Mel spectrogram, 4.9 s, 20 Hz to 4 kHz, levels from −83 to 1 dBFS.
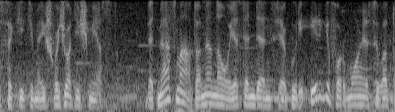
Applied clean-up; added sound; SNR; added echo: none; Ocean; 16 dB; none.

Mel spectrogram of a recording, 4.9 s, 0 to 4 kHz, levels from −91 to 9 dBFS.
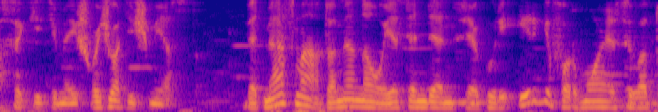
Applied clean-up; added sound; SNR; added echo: classical method log-MMSE.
